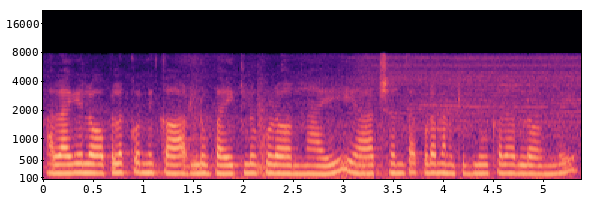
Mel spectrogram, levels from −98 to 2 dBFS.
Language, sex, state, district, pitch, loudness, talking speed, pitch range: Telugu, female, Andhra Pradesh, Visakhapatnam, 200 Hz, -16 LUFS, 180 wpm, 195-210 Hz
